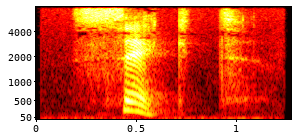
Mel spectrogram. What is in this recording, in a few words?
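"sekt", Swedish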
